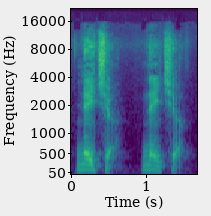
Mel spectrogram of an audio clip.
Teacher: We have a first syllable stress, and then the rest of the word falls off of that.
